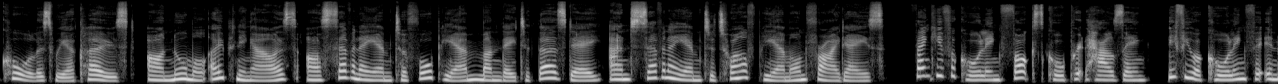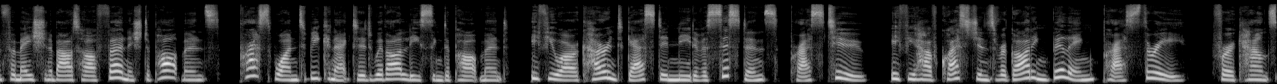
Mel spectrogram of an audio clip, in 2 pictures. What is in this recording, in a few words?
IVR On Hold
